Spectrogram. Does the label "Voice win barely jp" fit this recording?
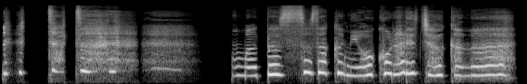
Yes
